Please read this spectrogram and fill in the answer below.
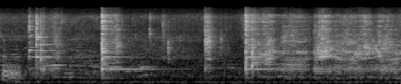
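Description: Whole spices sizzling in hot oil in a cooking pot while a spatula stirs them, knocking against the pot four times with a short metallic ring.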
